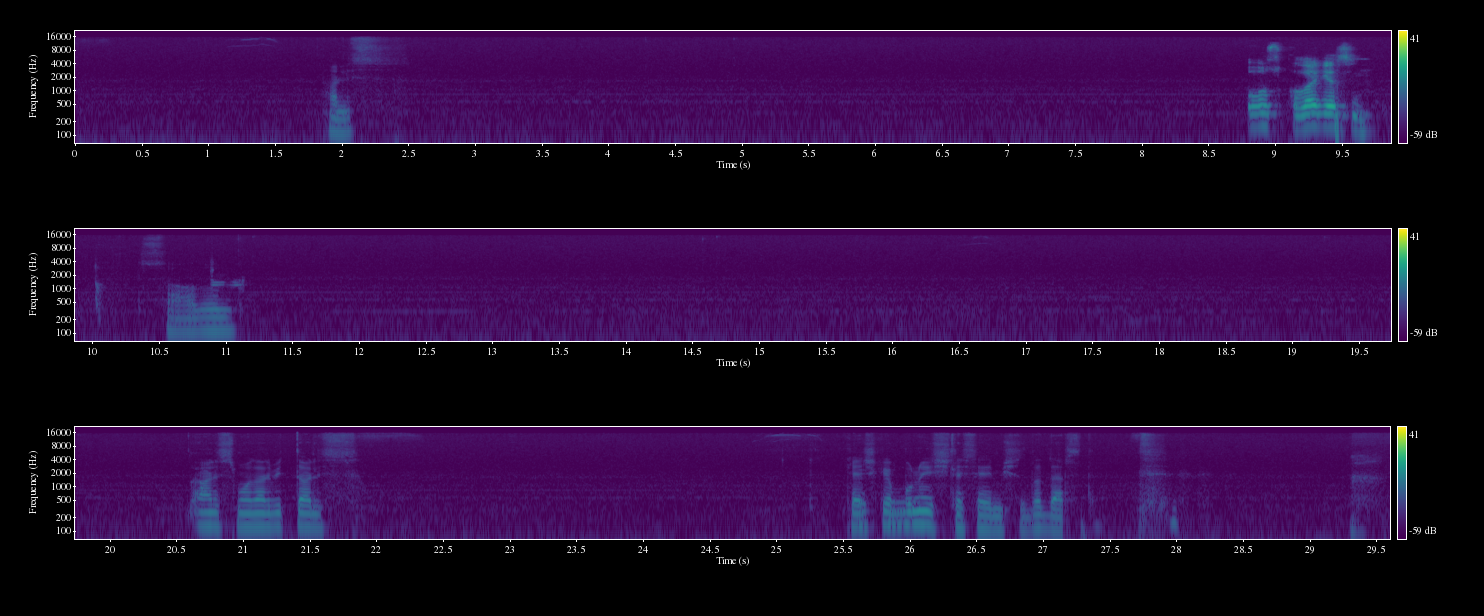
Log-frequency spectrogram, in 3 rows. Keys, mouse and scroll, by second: 4.2-7.3 drag.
